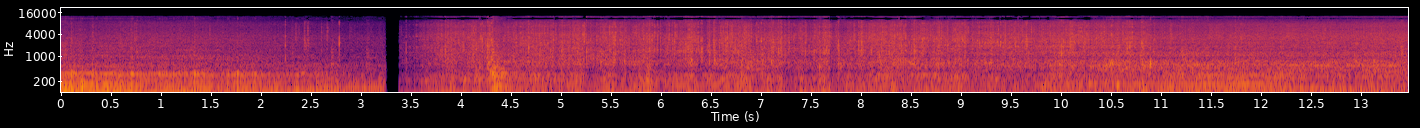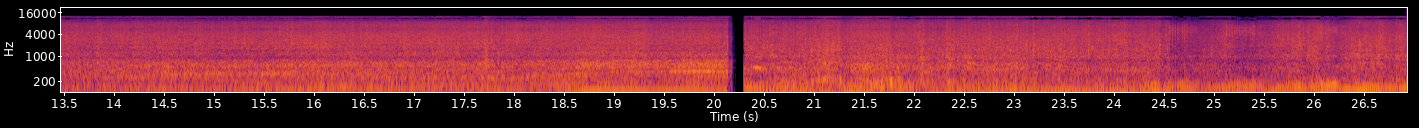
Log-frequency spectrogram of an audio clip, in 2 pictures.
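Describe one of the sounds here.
An off-road vehicle's engine drones and revs nearby.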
